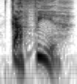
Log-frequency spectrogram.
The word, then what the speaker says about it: kafir: Nobody should be giving a fuck about the word kafir or kafir. Right, because that's the proper pronunciation, isn't it? Kafir, which means non-believer.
